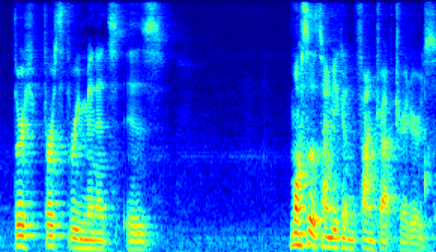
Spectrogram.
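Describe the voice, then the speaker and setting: With audible room echo, a man with a fairly low pitch speaks at a moderate pace. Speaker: crypto trader livestreamer. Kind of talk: live trading commentary. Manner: thinking aloud, words mixed up.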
